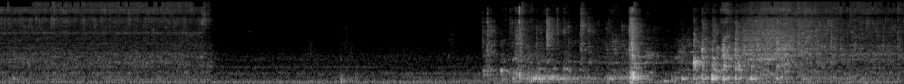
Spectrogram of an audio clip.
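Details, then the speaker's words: Kohler toilet after fill valve replacement, tested by flushing: a rush of water, then a quiet uneven trickle as the tank refills, with no squeal. Previously the squeal came from the shot valve; the supply hose still leaks. "But for right now, I don't hear any squealing."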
